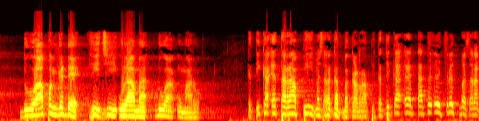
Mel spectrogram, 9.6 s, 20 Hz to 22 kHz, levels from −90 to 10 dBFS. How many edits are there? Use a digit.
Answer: 0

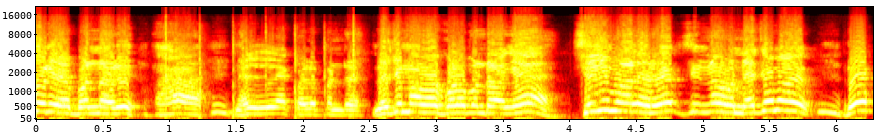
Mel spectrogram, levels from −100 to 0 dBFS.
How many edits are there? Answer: 2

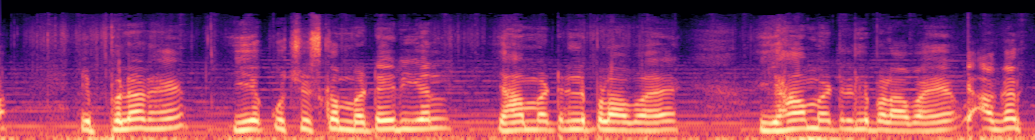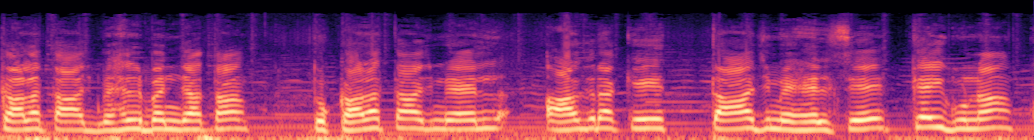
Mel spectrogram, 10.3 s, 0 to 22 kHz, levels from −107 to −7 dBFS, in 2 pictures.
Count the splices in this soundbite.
1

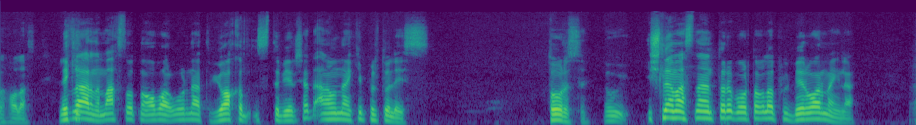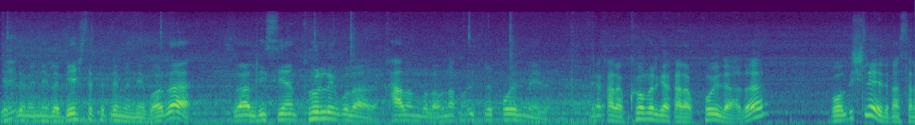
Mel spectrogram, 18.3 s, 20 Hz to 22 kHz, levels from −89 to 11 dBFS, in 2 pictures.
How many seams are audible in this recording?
3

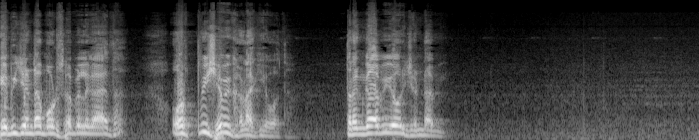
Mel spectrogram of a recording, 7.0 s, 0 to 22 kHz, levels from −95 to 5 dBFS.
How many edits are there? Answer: 0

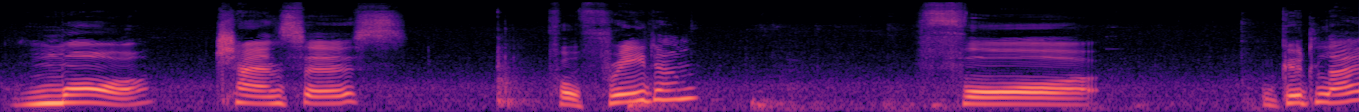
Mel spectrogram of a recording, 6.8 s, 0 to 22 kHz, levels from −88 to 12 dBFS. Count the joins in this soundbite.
0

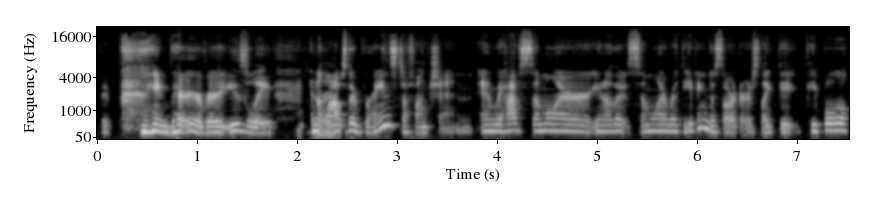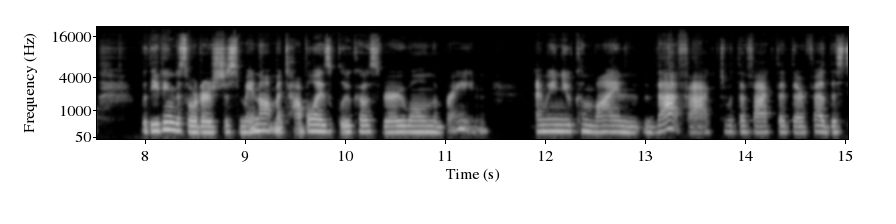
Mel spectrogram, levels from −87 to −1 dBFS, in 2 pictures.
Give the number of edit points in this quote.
0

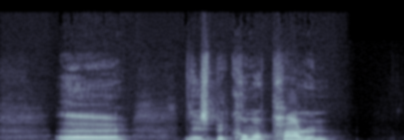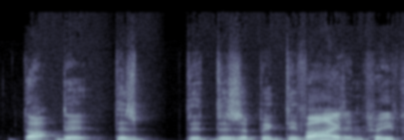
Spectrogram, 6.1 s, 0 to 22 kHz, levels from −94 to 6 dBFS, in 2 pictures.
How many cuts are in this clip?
0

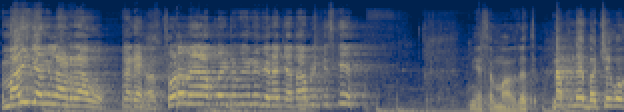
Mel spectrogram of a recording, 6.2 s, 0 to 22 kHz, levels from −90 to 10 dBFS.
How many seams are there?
2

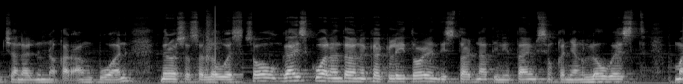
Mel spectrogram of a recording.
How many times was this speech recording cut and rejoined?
1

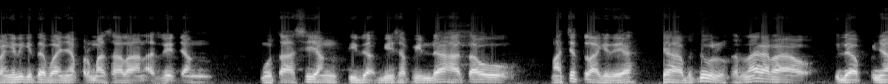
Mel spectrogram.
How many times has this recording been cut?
1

